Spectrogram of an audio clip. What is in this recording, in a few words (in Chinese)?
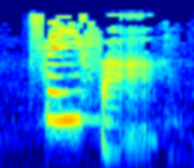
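"非法", Mandarin Chinese; chinese flashcards; hsk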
